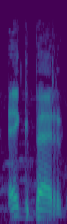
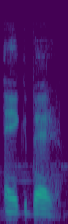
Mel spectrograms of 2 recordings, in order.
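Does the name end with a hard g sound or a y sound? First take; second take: hard g; y sound. First: The name ends with a hard g sound. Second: The name ends with a y sound. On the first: The speaker calls it wrong. "Some would say" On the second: The speaker calls it right. "you pronounce like Eri"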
